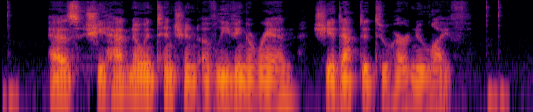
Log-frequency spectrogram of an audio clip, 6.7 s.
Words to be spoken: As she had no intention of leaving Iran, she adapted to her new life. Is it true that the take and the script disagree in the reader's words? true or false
false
